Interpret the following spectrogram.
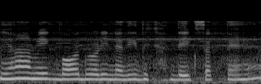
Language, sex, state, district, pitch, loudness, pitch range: Hindi, female, Uttar Pradesh, Budaun, 230 Hz, -27 LUFS, 220-255 Hz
